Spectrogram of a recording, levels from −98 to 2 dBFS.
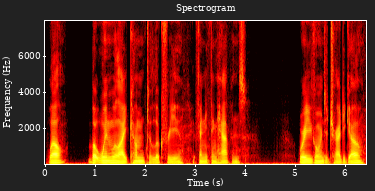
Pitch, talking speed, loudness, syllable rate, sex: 95 Hz, 195 wpm, -22 LUFS, 5.4 syllables/s, male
